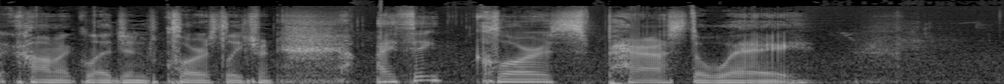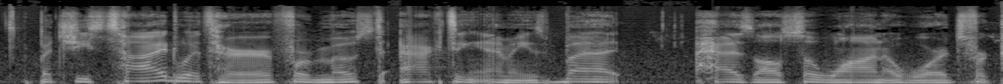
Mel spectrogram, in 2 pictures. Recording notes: podcasts live from Cafe Anyway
